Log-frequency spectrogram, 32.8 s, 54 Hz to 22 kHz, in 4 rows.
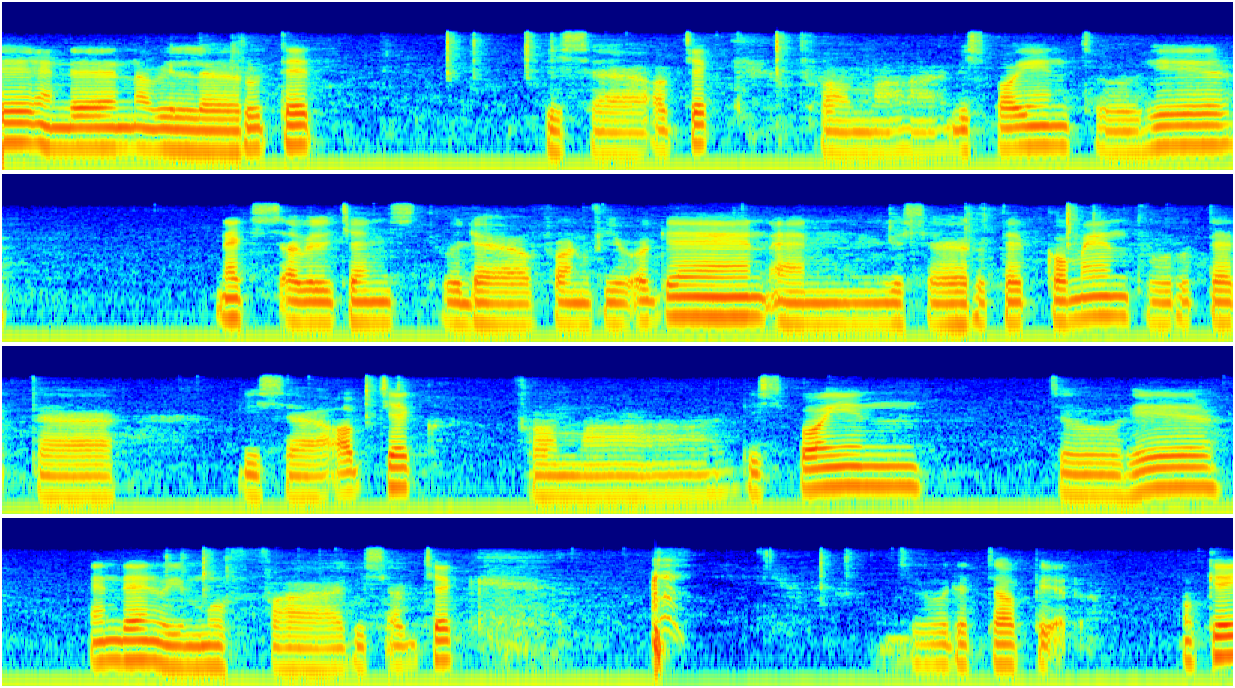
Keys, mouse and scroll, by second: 0.4-1.5 scroll up 1, 1.5-2.4 typing, 3.4 space, 3.9 click, 5.1 space, 5.4-6.3 scroll up 1, 6.3 click, 9.0 click, 13.2-14.1 scroll up 1, 14.1-15.3 typing, 15.8 click, 18.8 space, 19.2-21.0 scroll up 1, 21.7 click, 22.3-22.9 scroll down 1, 24.3 click, 24.8 scroll down 1, 25.0 middle click, 25.6 m, 25.9 space, 26.4 click, 27.0-27.8 scroll down 1, 27.8 middle click, 28.2 click, 29.1-30.0 scroll up 1, 30.0 space, 30.3 click.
